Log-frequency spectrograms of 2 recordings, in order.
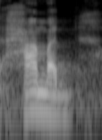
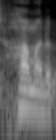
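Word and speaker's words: حمد: Yung iba ah naririnig ko sinasabi lang niya ng hamad hamad hospital. Normal lang na it's Hamad pero hindi yun ang tama. Hindi yun ang talagang pronunciation nung first letter nung word na Hamad na ospital. So ganito talaga siya. Hamad. Ito na. It's Hamad. Hamad.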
